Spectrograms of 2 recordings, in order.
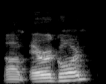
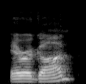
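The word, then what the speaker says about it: Aragón: Artist is I always want to say his name is Alejandro Aragorn, but it's Alejandro Aragon.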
